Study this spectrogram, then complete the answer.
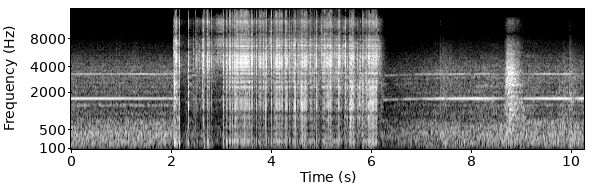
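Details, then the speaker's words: Steady frying crackle for about four seconds with little popping or sputter, sounding better than the last attempt, which spattered: a clean, even weld on bare metal. "oh yeah that sounded a lot better"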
